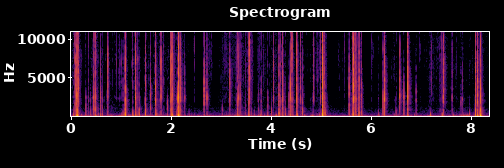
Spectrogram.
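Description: A single thin, crumpled sheet of brown kraft paper is held in both hands and squeezed and crinkled with the fingertips and thumbs. It makes a dense run of sharp, crackling crinkles with quick broadband snaps reaching up bright. Each snap dies out almost instantly, with short quiet gaps between bursts.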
